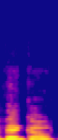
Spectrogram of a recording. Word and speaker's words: van Gogh: And normally I would just say Van Gogh, just because it sounds, even though it's pronounced correctly, it sounds so pretentious when you throw in that little glottal thing at the end of it.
